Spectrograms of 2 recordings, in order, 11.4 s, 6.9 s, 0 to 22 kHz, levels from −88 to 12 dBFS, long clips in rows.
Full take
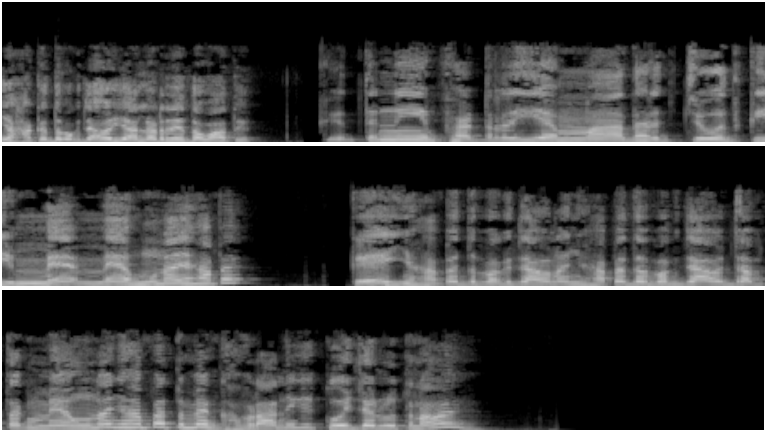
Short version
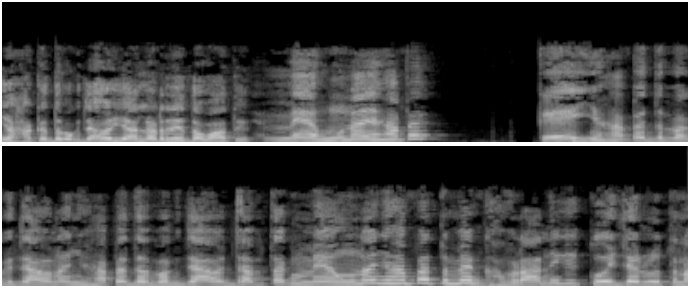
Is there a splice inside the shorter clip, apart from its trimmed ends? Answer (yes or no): yes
